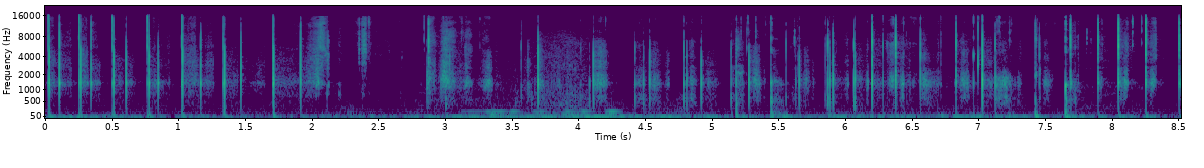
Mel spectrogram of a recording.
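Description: Long nails scratch and rub over the black lid and label of a green plastic cosmetic jar. Rapid, sharp clicks and scratches with a bright edge come through, with a ringing tone near 1.35 kHz. A softer, continuous rubbing passage runs through the middle before the quick scratching resumes.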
